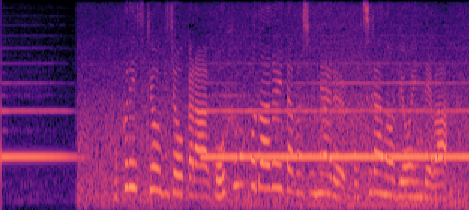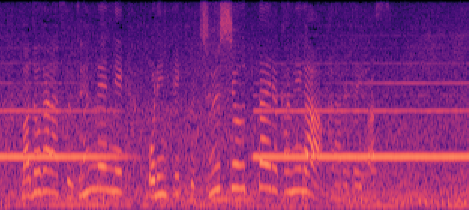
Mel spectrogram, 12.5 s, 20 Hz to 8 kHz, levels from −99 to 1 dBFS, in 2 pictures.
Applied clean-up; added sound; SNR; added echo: none; Wind instrument, woodwind instrument; 1 dB; none.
